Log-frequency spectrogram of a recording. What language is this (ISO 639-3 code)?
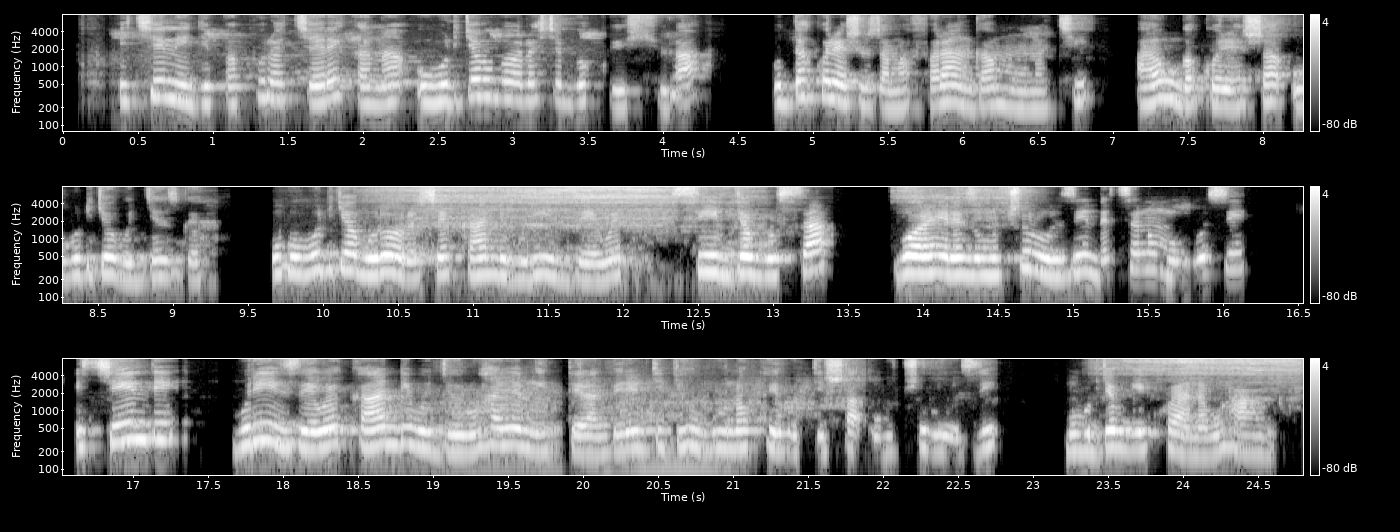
kin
